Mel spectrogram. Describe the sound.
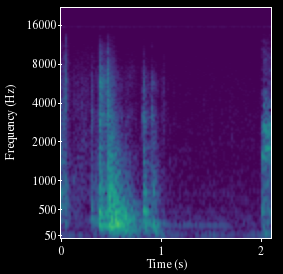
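A door is pulled shut after a package is taken in, giving a cluster of solid thumps and rattles, then a single short knock a moment later, with quiet in between.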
